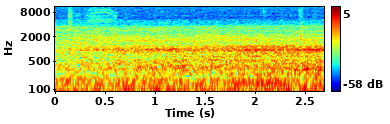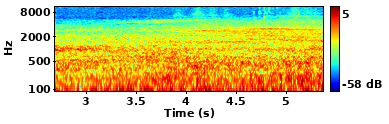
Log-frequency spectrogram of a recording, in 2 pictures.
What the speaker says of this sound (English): American Airbus A319 is off to Jackson, Mississippi.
